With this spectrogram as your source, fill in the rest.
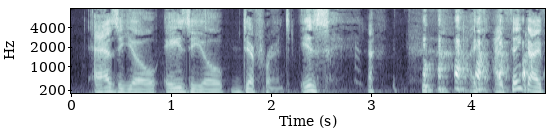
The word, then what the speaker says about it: Asio: I think everyone says ASIO different. Is I think I've asked this before of somebody and they didn't know. Is there an official pronunciation? There is. It's with a Z.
